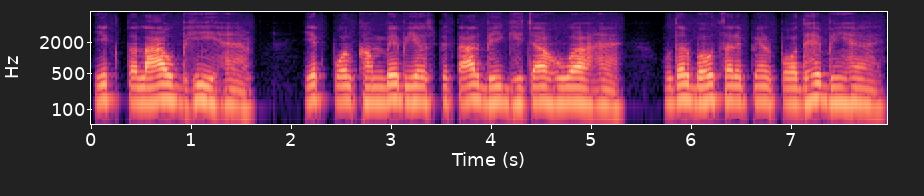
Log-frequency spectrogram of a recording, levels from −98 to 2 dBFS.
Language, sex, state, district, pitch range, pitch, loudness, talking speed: Hindi, male, Jharkhand, Palamu, 135-145 Hz, 140 Hz, -18 LUFS, 175 wpm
